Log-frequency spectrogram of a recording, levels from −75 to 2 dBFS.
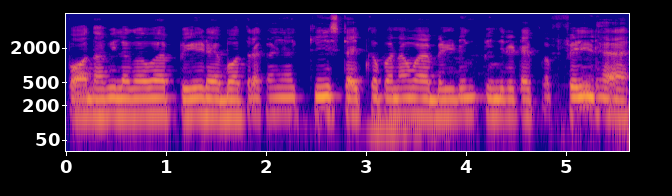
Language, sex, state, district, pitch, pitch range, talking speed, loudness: Hindi, male, Bihar, Darbhanga, 135 Hz, 130-135 Hz, 235 wpm, -25 LUFS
